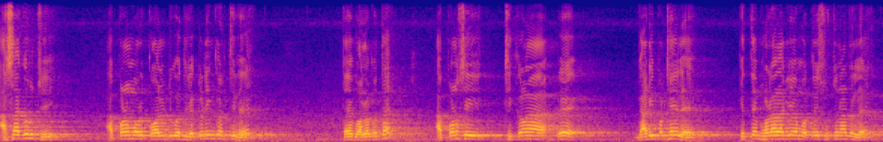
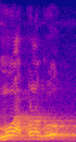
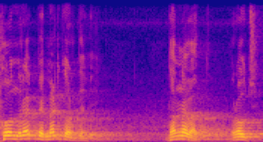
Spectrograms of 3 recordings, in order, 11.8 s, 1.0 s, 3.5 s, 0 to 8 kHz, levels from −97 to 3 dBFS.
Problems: constant background noise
